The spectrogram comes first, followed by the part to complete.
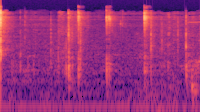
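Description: Handling noise from a small plastic electric beard-straightening comb: about five sharp clicks and taps spread over two seconds as it is turned over in the hands, over a steady low hum.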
